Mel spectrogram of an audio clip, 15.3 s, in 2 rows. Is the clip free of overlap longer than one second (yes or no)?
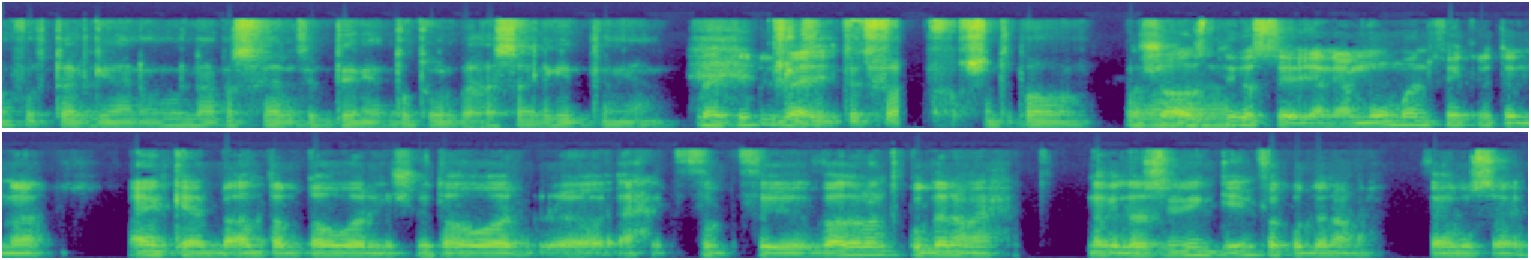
yes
